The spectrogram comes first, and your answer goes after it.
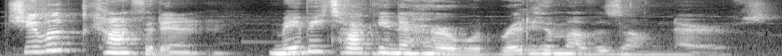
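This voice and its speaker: A woman's voice: mid-range voice, very animated, moderate pace. A young woman narrating a dramatic reading of a fan-fiction story. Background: music.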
